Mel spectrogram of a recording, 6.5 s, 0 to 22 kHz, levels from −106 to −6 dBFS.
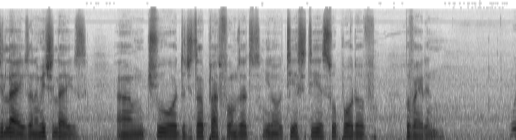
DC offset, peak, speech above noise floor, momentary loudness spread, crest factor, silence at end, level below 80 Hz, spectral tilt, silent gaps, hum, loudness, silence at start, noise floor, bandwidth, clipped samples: under 0.1%; -8 dBFS; 23 dB; 14 LU; 16 dB; 0 s; -46 dBFS; -5 dB/octave; none; none; -24 LUFS; 0 s; -46 dBFS; 17 kHz; under 0.1%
